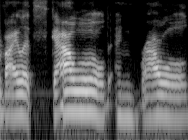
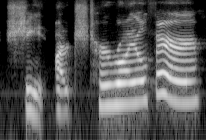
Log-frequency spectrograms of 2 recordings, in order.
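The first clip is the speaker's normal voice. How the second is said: usual speaking voice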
